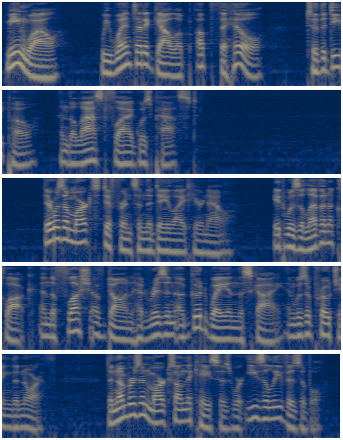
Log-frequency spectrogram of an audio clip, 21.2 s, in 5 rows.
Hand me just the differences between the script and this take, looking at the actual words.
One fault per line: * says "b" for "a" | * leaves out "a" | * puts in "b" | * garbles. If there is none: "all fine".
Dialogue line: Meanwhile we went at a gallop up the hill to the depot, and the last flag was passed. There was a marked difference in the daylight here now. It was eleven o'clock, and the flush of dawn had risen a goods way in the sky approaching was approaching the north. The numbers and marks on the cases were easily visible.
* says "good" for "goods"
* says "and" for "approaching"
